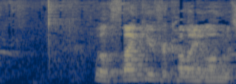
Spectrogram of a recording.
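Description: A man speaks clearly and loudly, close to a microphone.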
